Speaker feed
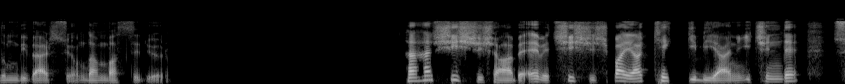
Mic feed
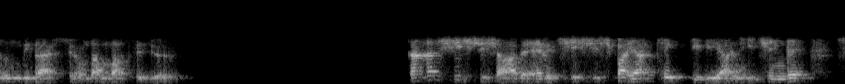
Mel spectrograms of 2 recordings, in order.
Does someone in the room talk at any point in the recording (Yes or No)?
No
